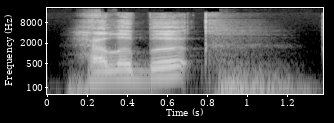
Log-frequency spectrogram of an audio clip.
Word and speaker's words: Hellebuyck: I'm just going to name the guys that scored because our goalie here, Hellebuck, Connor Hellebuck or Buck. Huh? It's spelled Hellebuyck.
